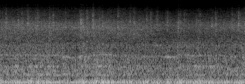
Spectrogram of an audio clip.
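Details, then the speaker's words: 1969 GMC truck small-block V8, revived after 30 years, belt and bracket secured, charging about 12.9–13 volts: steady, even idle rumble with no ticking or knocking; motor runs good. "Sounds good. Motor run good."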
